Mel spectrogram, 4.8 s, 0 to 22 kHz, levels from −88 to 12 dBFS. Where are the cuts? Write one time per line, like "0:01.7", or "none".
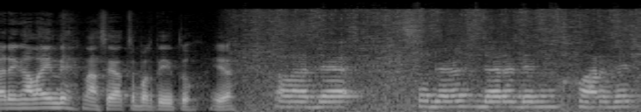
0:01.9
